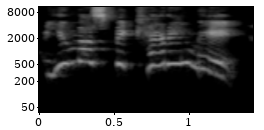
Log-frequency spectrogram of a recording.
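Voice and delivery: high, playful disbelief; mock disbelief. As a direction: pitch it up as if the idea is absurd. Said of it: "And I'm going".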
